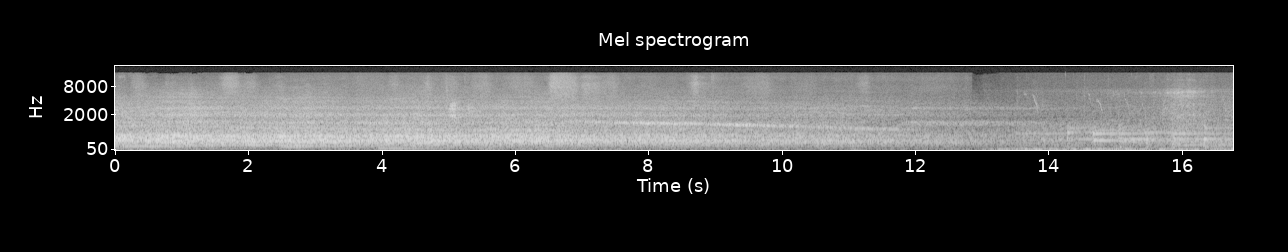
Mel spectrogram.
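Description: Subway train running, a dense rumble that is loudest at first and slowly fades, with a whine that falls in pitch about halfway through.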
